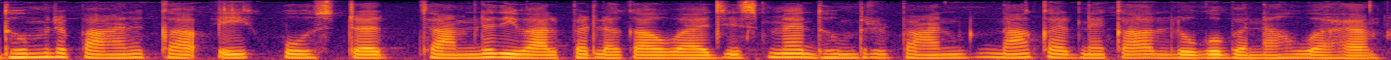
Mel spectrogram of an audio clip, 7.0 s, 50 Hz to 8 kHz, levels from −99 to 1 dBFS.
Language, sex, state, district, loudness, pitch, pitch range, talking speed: Hindi, female, Jharkhand, Ranchi, -17 LUFS, 165 Hz, 155-170 Hz, 165 wpm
